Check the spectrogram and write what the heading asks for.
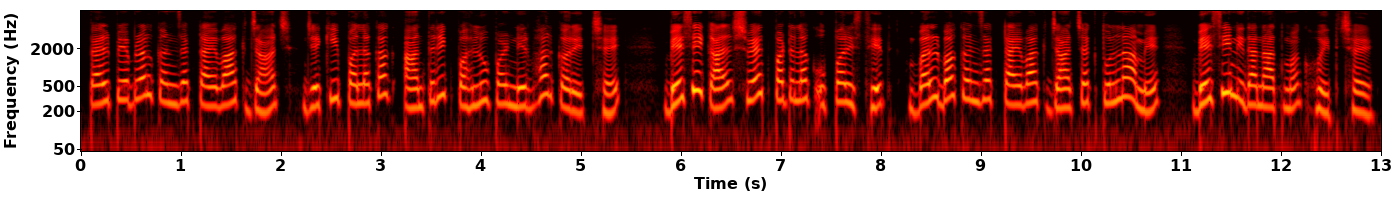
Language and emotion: Maithili, neutral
